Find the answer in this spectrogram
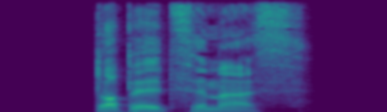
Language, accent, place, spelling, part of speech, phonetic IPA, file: German, Germany, Berlin, Doppelzimmers, noun, [ˈdɔpl̩ˌt͡sɪmɐs], De-Doppelzimmers.ogg
- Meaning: genitive singular of Doppelzimmer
